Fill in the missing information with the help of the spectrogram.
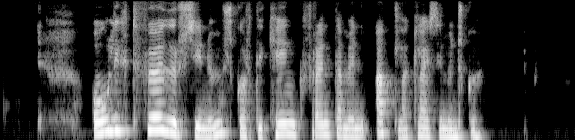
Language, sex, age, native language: Icelandic, female, 40-49, Icelandic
